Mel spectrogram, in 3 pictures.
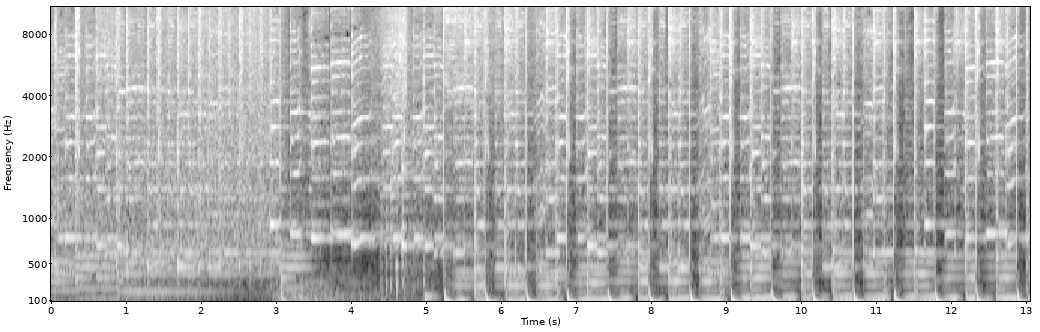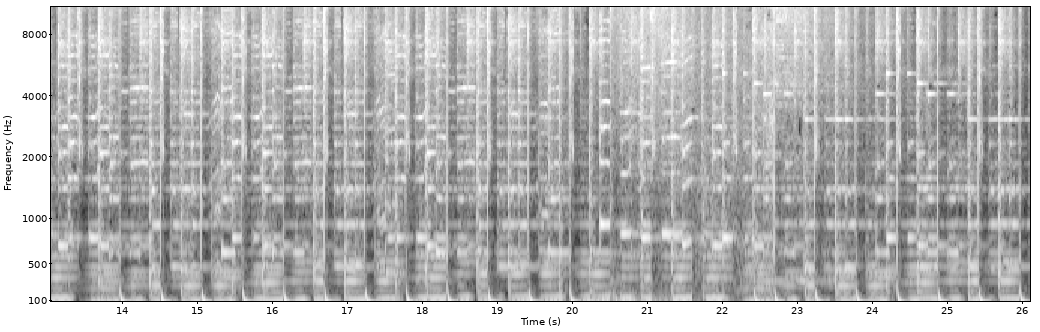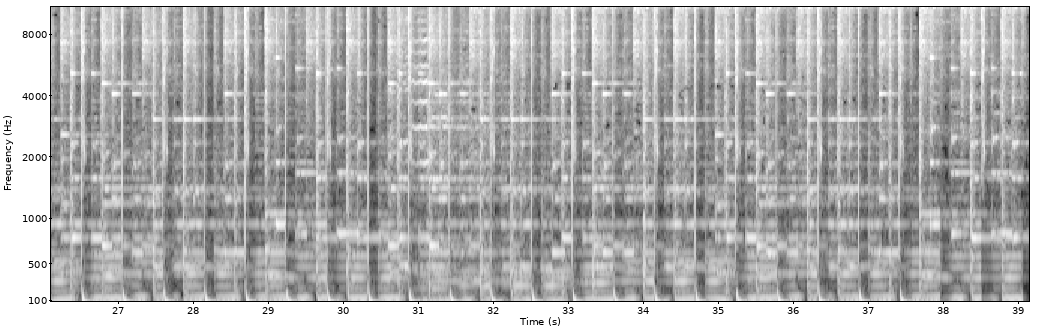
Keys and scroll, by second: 23.4 ctrl+j, 25.3 ctrl+], 35.2 ctrl+].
